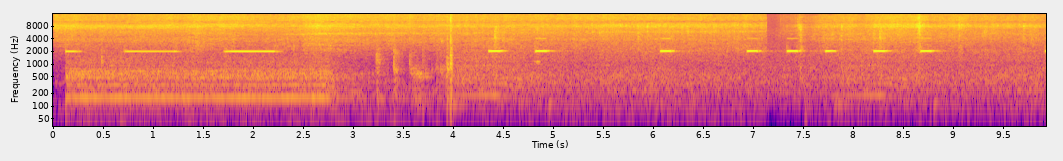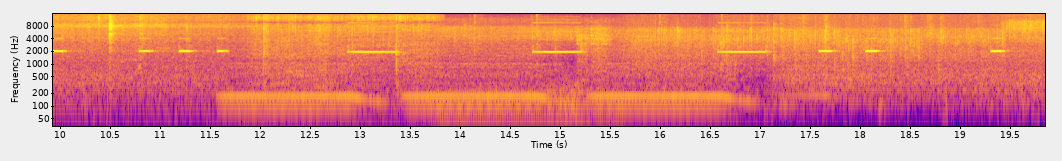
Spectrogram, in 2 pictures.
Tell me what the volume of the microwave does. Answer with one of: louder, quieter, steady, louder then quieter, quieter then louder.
steady.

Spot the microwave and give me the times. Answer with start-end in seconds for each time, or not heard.
0.1-19.8.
